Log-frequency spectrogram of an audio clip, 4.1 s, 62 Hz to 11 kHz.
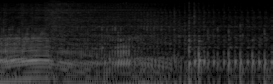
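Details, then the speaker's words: Mariner 3.5 HP four-stroke outboard after oil, spark plug and impeller service, running in a water bucket test stand: even steady putter, no stumbling; it doesn't stall or stop, running without problems. "Pero bien, bien, perfecto, Però bé, sense problema. sin problema. No se cala. No es para."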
